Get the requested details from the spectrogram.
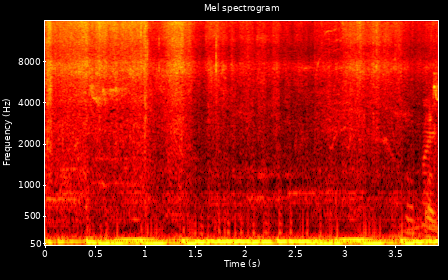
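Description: Leaves and branches rustle as people push through dense plants.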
